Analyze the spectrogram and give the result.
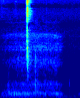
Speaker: oh my gosh my dog is snoring so loud so sorry if you can hear that um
